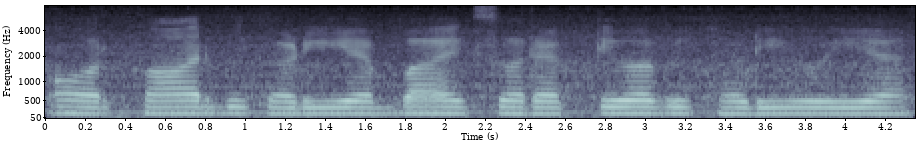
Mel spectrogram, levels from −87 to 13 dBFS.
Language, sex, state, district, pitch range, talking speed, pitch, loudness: Hindi, female, Chhattisgarh, Raipur, 160-165 Hz, 165 wpm, 160 Hz, -15 LUFS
